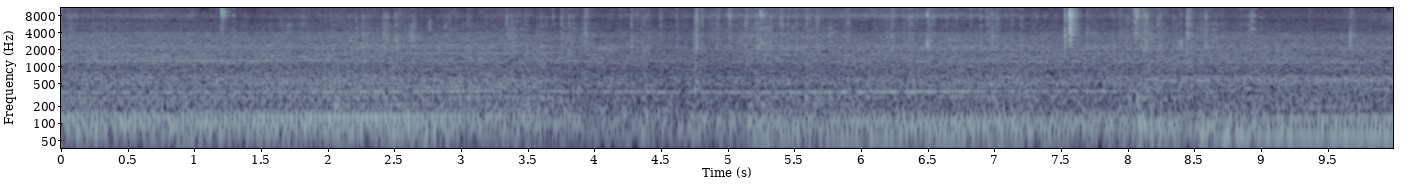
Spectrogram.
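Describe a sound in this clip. A bus interior rattles and clicks over the road.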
